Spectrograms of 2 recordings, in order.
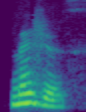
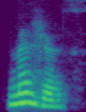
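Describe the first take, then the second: No difference in how they are said.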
